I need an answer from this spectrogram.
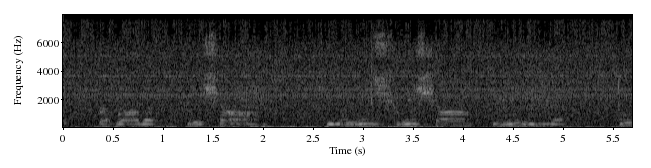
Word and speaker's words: Richard Mille: In English, Richard Mille. Do pronounce the double L. Richard Mille is the typical French or Swiss French pronunciation Richard Mille.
